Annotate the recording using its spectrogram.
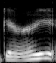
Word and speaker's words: Gerry: My husband Gary and I, it's spelled Jerry, G-E-R-R-Y, but it's pronounced Gary.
